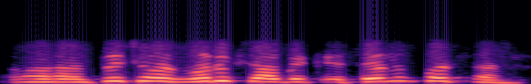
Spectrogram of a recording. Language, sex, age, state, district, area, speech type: Kashmiri, female, 30-45, Jammu and Kashmir, Baramulla, rural, conversation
